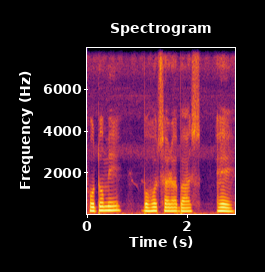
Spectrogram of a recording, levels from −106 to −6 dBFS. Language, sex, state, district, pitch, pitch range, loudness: Hindi, male, Assam, Sonitpur, 170 Hz, 160-175 Hz, -15 LUFS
